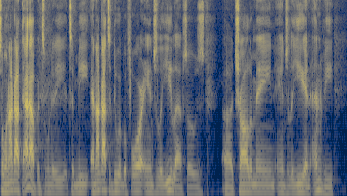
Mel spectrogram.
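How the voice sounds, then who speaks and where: A man with a New York accent talks very fast at a medium pitch, with a bright, sharp tone and fairly even intonation. His loudness swings widely on a very clean recording with a silent background. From New York City (Queens). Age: 30s. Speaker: stand-up comedian. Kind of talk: casual chat.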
